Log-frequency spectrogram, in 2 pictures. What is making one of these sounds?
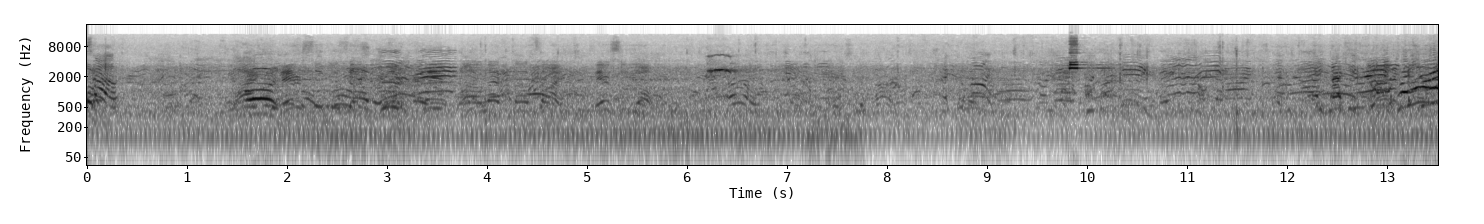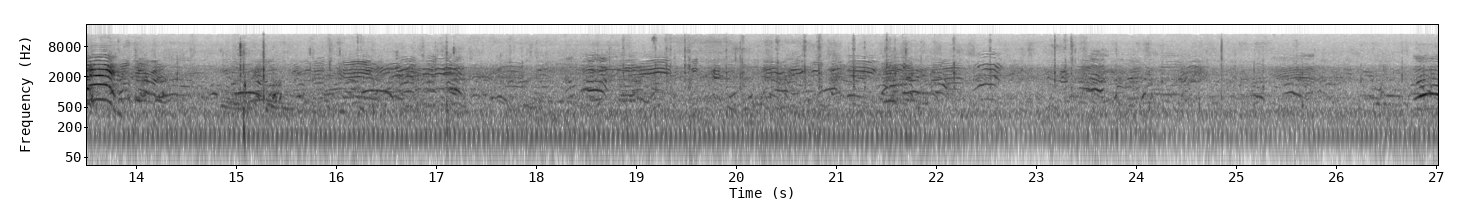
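Women and girls call out and cheer from the sidelines outdoors.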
